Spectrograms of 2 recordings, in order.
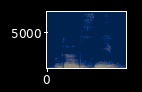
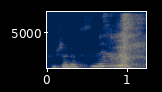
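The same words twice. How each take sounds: First: Said in the usual way. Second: Fighting off a sneeze; holding back a sneeze. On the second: Real, not acted. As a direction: talk through a sneeze coming on.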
